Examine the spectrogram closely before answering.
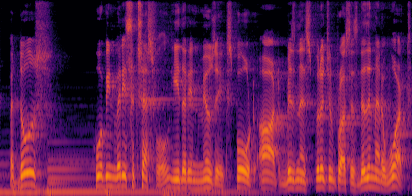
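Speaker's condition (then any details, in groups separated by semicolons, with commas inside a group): No condition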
